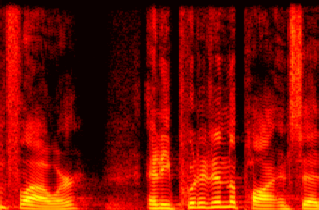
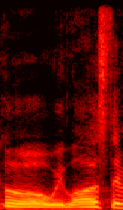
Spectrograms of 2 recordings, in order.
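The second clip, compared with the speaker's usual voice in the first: put-on slow, heartbroken, sorrowful lament; 4 semitones lower, 4 dB quieter than usual. Retelling what mourners say at a funeral: imitating sad mourners. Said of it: "and it's so sad".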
